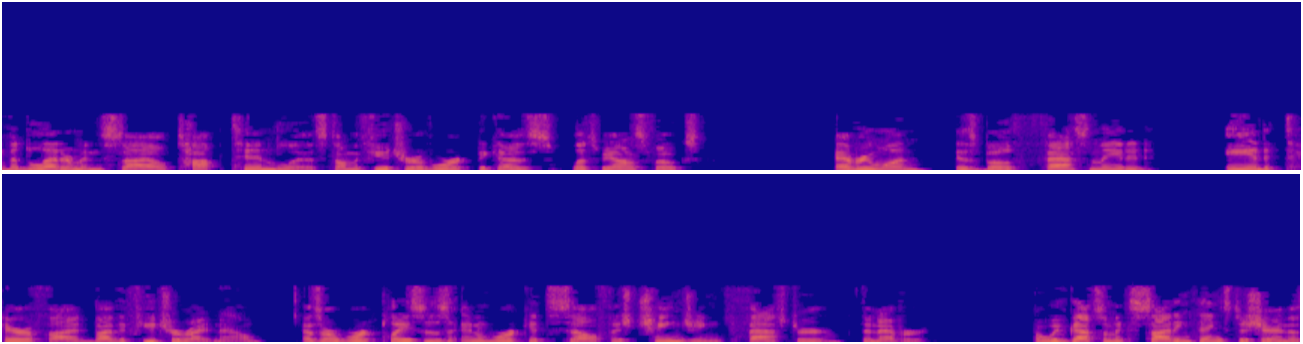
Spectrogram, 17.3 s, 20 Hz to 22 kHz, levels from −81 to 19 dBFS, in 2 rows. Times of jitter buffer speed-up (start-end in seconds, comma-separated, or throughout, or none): none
